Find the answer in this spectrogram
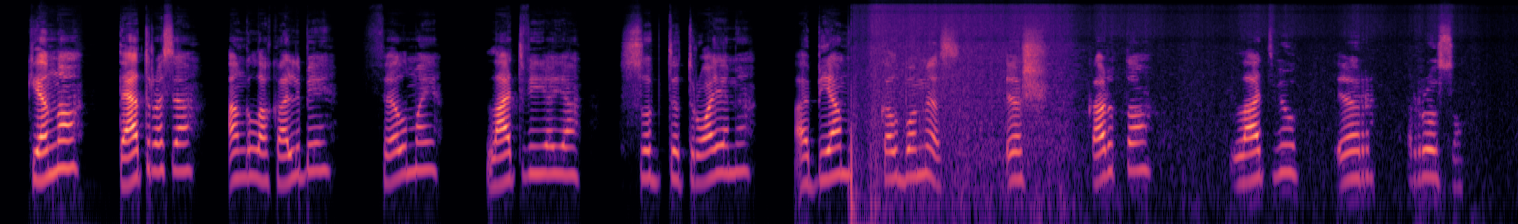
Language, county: Lithuanian, Kaunas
